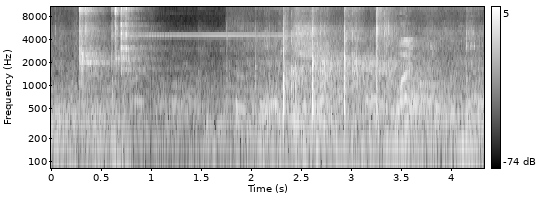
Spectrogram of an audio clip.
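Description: Foil blades clinking twice, then the electric scoring box sounding a steady high tone for about a second as a hit registers. Several more sharp clicks follow.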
